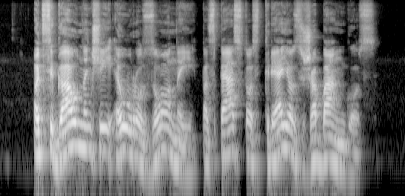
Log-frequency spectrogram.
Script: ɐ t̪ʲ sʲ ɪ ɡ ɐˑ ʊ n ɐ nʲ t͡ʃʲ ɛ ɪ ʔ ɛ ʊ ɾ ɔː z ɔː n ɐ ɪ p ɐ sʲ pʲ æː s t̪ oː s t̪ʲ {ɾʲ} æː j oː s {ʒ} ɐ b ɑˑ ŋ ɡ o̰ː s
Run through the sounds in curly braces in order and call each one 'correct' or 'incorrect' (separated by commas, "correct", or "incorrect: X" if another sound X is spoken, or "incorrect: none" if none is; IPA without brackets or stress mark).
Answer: correct, correct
